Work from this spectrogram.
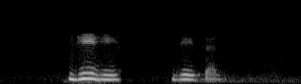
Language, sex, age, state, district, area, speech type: Hindi, female, 18-30, Madhya Pradesh, Ujjain, urban, conversation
